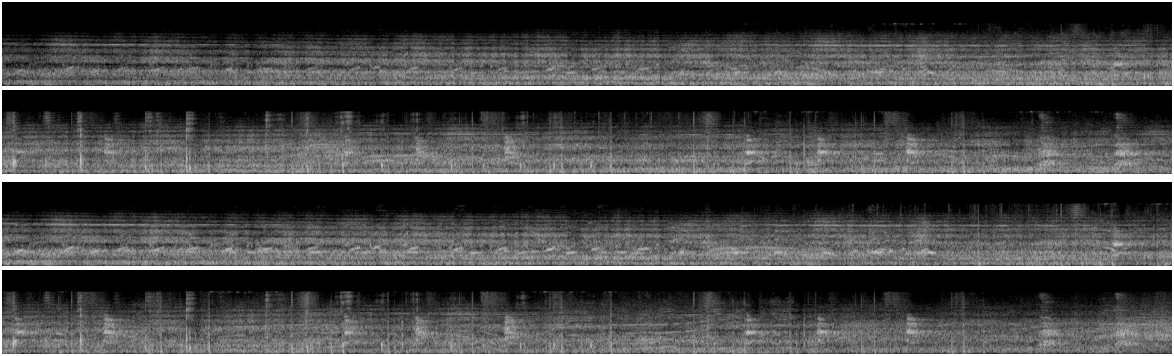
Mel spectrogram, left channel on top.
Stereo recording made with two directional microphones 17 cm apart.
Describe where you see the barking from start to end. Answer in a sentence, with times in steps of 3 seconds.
You can hear the barking on the right from 0 s, in the centre from 15 s and on the left from 18 s.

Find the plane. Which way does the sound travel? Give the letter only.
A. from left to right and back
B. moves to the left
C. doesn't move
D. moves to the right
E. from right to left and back
B.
